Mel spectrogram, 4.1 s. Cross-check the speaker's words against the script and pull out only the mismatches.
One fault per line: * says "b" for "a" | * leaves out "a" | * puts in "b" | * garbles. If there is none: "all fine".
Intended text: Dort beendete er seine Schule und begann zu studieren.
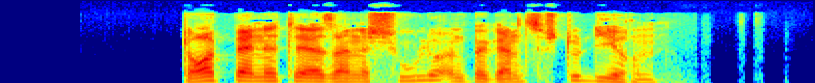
all fine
